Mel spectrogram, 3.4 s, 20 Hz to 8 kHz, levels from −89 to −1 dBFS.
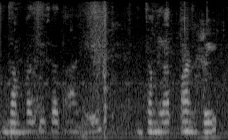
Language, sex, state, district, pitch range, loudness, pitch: Marathi, female, Maharashtra, Dhule, 200-210 Hz, -42 LUFS, 205 Hz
